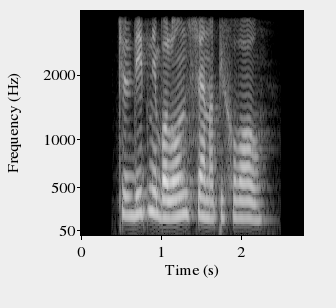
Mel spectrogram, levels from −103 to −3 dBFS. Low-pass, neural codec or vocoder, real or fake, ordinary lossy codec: 3.6 kHz; none; real; none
